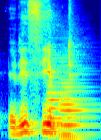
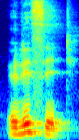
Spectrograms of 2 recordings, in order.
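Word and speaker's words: receipt: এটার উচ্চারণ করে থাকে রিসিভ কিন্তু এখানে পি এর উচ্চারণ হবে না সঠিক উচ্চারণ রিসিট আর ই সি আই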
